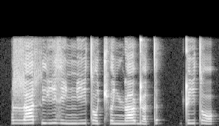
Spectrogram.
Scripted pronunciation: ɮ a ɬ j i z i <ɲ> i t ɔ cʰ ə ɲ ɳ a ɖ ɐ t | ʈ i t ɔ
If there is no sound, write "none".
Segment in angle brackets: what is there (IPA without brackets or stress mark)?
ɲ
